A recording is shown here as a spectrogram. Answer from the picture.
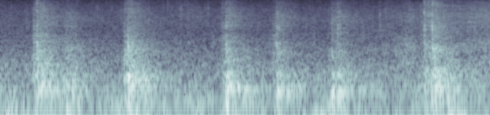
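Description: A run of sharp, irregular knocks and bumps, about five in two seconds, as of wooden classroom desks and benches being knocked.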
